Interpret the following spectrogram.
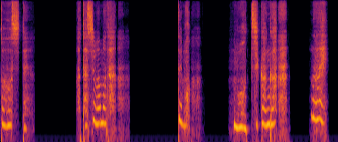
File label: retreat, JP; M4A1 Mod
